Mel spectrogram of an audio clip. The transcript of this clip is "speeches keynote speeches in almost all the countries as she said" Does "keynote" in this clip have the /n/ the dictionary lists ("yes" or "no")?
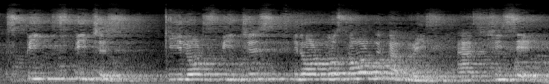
no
